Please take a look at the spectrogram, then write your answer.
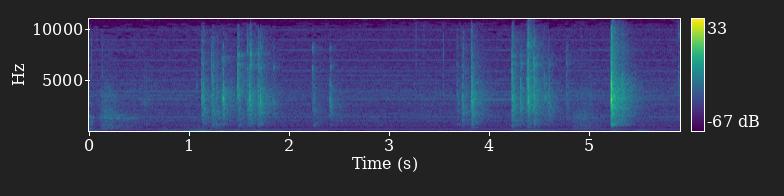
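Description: Typing on a computer keyboard at a command prompt: short bursts of quick key clicks separated by pauses, close and fairly quiet, ending with one sharper, louder keystroke.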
